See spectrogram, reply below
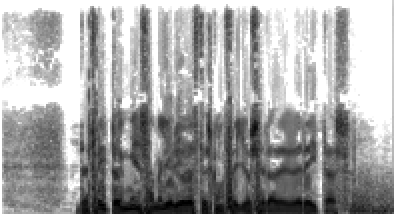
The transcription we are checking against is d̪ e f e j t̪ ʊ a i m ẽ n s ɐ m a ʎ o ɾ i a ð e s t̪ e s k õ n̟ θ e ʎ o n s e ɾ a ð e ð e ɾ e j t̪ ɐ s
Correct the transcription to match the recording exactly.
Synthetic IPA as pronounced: d̪ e f e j t̪ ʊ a i m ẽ n s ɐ m a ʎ o ɾ i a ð e s t̪ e s k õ n̟ θ e ʎ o s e ɾ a ð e ð e ɾ e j t̪ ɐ s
